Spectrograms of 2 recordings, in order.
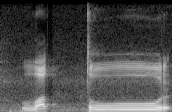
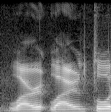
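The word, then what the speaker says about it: والطور: எப்படிதான் நம்ம படிப்போம் வத்தூர் அப்படிதான் படிப்போம் எப்படிதான் படிப்போம் வத்தூர் வல்தூர் அப்படின்னு படிப்போமா இல்ல வல்தூர் அப்படின்னு படிப்போமா படிக்க மாட்டோம் எப்படிதான் படிப்போம் வூர் இங்க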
